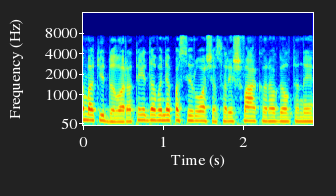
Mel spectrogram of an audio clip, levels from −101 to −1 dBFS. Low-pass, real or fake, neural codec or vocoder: 7.2 kHz; fake; codec, 16 kHz, 8 kbps, FunCodec, trained on Chinese and English, 25 frames a second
